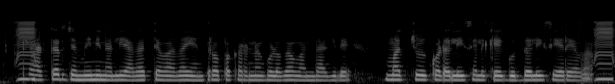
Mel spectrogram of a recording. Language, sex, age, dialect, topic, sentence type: Kannada, female, 25-30, Central, agriculture, statement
